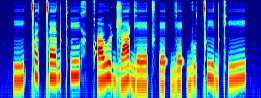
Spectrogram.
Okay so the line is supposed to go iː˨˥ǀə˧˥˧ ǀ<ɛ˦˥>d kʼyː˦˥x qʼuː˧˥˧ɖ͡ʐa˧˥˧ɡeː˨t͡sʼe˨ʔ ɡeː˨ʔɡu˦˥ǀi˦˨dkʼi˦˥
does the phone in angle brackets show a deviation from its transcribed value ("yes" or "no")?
no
